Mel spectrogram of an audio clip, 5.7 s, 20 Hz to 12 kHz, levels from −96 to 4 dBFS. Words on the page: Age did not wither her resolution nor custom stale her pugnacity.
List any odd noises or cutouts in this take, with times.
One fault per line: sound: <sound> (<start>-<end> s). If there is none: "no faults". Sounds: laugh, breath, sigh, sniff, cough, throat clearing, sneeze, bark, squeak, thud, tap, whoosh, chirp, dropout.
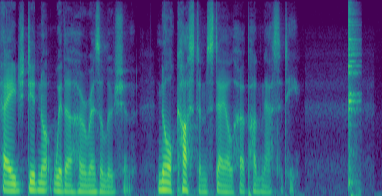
sound: tap (5.2-5.4 s)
